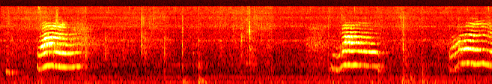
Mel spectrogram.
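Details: House cat repeating a clear meow three times, each rising and then falling, separated by roughly four-second gaps. The room is otherwise quiet apart from a low hum and a couple of soft knocks.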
